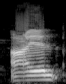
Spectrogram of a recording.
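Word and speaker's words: isle: जब आई के बाद एस आए, जब आई के बाद एस आएगा एस साइलेंट रहेगा, आइलैंड।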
